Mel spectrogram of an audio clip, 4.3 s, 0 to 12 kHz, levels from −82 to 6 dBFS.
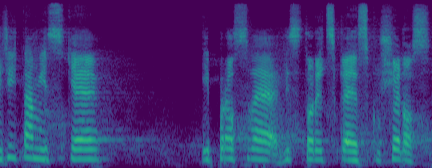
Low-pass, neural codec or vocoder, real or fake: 10.8 kHz; codec, 44.1 kHz, 2.6 kbps, DAC; fake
